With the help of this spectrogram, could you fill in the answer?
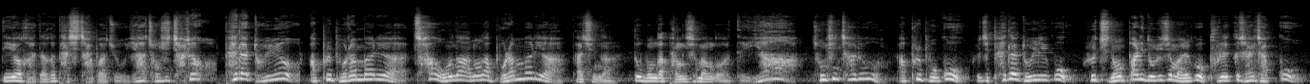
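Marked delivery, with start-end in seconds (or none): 1.3-5.7 urgent high-pitched calling out; acted parent yelling instructions, voice pitched way up; acted nagging coach. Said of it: "너무 옆에서 시끄럽고 막 잔소리하고". 7.6-13.0 urgent high-pitched calling out; acted parent yelling instructions, voice pitched way up; acted nagging coach. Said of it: "너무 옆에서 시끄럽고 막 잔소리하고".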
